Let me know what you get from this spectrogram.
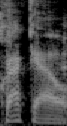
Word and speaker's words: Krakow: Krakow.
